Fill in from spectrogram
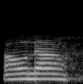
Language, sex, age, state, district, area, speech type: Telugu, female, 18-30, Telangana, Nalgonda, urban, conversation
